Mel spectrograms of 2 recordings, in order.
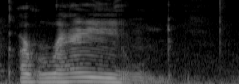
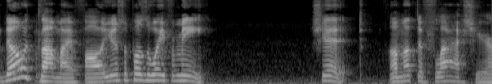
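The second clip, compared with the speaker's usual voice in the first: louder, higher protest against the parents; indignant retort; 3 semitones higher, 4 dB louder than usual. Retold or imitated. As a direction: insist it's their fault, heated. Arguing back at parents.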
